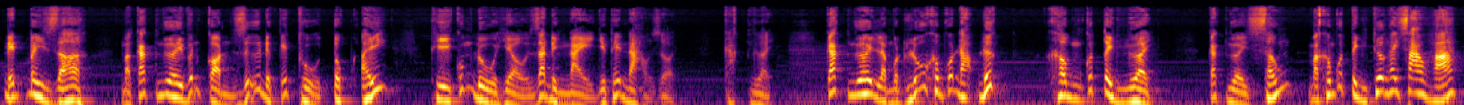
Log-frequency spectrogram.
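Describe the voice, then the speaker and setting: A man's voice: mid-range voice, big pitch swings, fairly quick, darkish tone, slightly rough. A man voicing a wronged young wife, anguished and defiant, with a tearful, choked delivery in a dramatic audio story. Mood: bitter. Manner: tearful, choked, repeating phrases in outrage. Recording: music behind the voice.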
